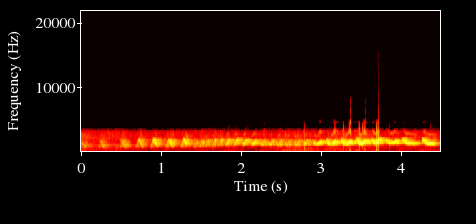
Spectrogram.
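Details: White-crested laughingthrush, a loud, noisy caged bird said to sing many voices, giving a rapid run of repeated warbling notes that builds into a louder, rolling chatter, with faint clicks near the end.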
